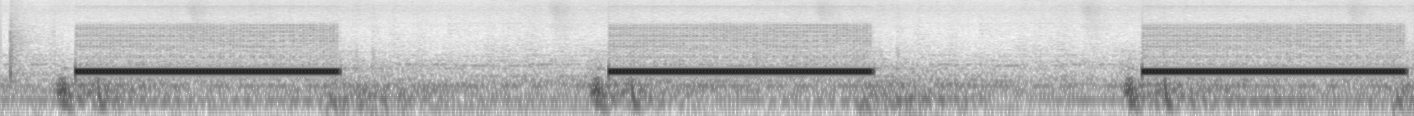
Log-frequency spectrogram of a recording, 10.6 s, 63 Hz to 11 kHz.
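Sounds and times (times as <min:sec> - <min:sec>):
telephone ringing tone of unanswered call: 0:00.6 - 0:02.6, 0:04.6 - 0:06.6, 0:08.6 - 0:10.6.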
